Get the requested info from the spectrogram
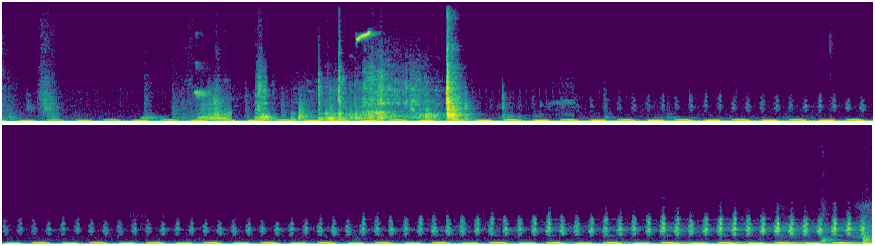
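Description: Suspense film score: a pulsing low bass beat, about two and a half beats a second, building in loudness, joined about six seconds in by a fast pulsing higher tone. Over the first few seconds come several short noises, the loudest a sharp knock about four and a half seconds in.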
